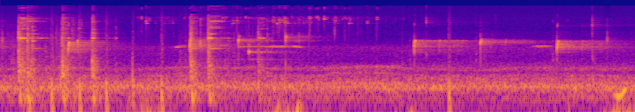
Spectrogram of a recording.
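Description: Short video game sound effects chime and clatter.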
